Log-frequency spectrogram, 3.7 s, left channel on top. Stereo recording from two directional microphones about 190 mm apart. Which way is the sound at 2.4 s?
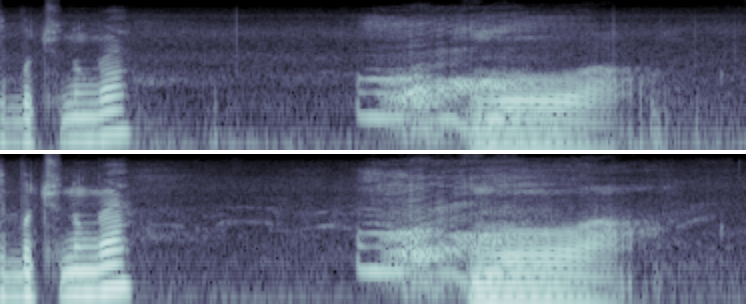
50° right (ahead or behind).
